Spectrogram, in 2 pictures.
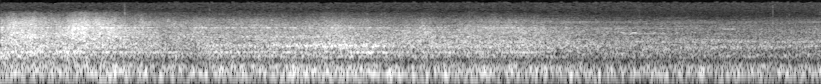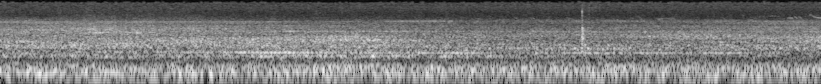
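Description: Aer Lingus airliner at Manchester Airport, a steady broad jet roar heard from outside that is loudest at the start and eases slightly as it continues, with no talking.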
